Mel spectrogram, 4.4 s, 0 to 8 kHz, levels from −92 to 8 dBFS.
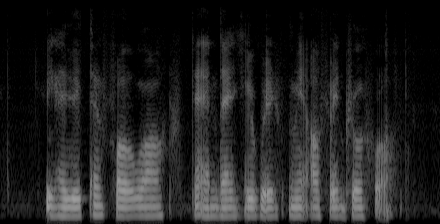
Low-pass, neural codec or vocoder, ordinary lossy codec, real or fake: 7.2 kHz; codec, 16 kHz, 1 kbps, FreqCodec, larger model; none; fake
